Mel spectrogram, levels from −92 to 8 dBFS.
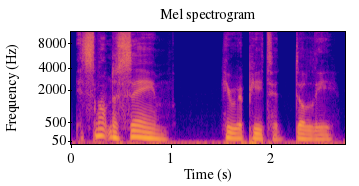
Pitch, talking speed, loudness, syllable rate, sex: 110 Hz, 155 wpm, -20 LUFS, 4.9 syllables/s, male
